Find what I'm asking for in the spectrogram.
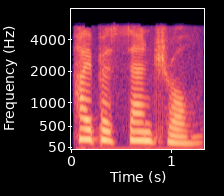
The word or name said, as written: hypocentral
